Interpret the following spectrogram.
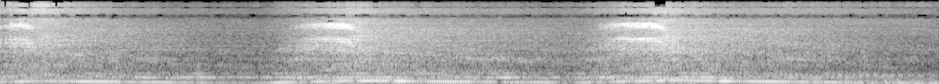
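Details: Daihatsu Mira turbo engine blipped about three times, with a thin high squeal rising with each rev; after tightening a loose belt it also squeals at idle. The cause is still unknown: a broken turbo intake was found, and belt or motor are suspected.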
